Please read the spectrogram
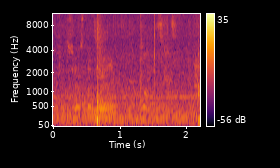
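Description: A single sharp thud of a football being struck hard with the foot, a long cross kicked into the penalty area, with voices around it.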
